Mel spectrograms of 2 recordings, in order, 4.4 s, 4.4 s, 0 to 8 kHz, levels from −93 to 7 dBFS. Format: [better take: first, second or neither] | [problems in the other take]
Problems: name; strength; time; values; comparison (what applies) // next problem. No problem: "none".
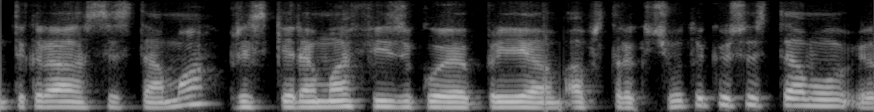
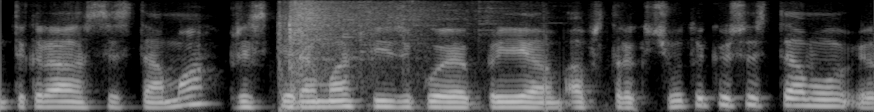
first | background sound (Shatter); 12 dB below the speech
